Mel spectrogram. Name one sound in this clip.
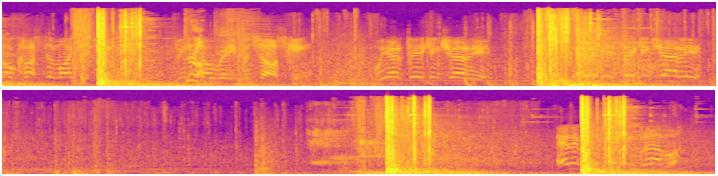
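A rifle fires loud, sharp shots with a ringing echo.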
